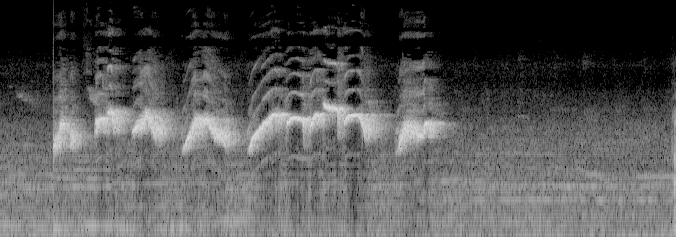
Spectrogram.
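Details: Caged songbird singing a series of clear, loud whistled phrases, each a slurred rising-and-falling note, about eight in quick succession, then a pause with faint room noise.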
